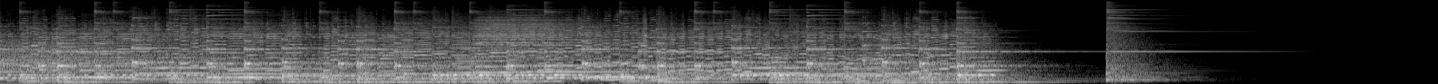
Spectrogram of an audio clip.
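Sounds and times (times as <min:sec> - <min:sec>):
Russian comedy cartoon soundtrack: 0:00.0 - 0:10.4.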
